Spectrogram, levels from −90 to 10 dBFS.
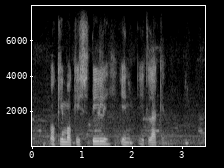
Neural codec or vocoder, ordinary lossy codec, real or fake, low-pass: none; Opus, 32 kbps; real; 7.2 kHz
